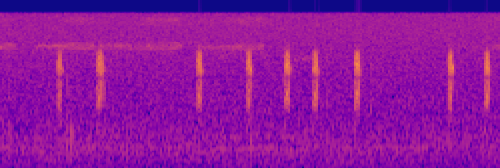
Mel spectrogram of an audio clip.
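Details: Stonechat of a pair feeding nestlings in dense grass; the chicks left the nest three days later. Dry, sharp ticking notes, about nine in three seconds at uneven intervals, over a faint steady hiss.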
